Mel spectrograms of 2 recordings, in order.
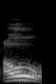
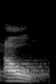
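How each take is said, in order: First: औ opened clearly as अउ; louder, deliberate औ gliding from अ to उ; correct way. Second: औ said almost like ओ; the sloppy औ, nearly ओ; common mistake. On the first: Teacher showing the class the clear औ, a bit louder. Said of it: "इसका उच्चारण है औ". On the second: Teacher imitating how students say it, औ blurred into ओ. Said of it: "ऐसा नहीं है". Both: Shown as a demonstration.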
